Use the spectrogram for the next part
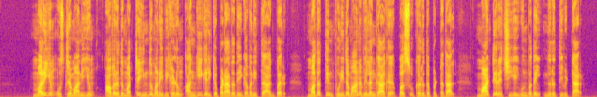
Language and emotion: Tamil, neutral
